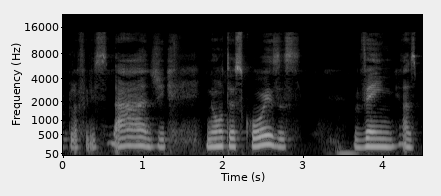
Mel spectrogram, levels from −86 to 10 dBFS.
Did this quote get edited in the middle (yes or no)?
no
